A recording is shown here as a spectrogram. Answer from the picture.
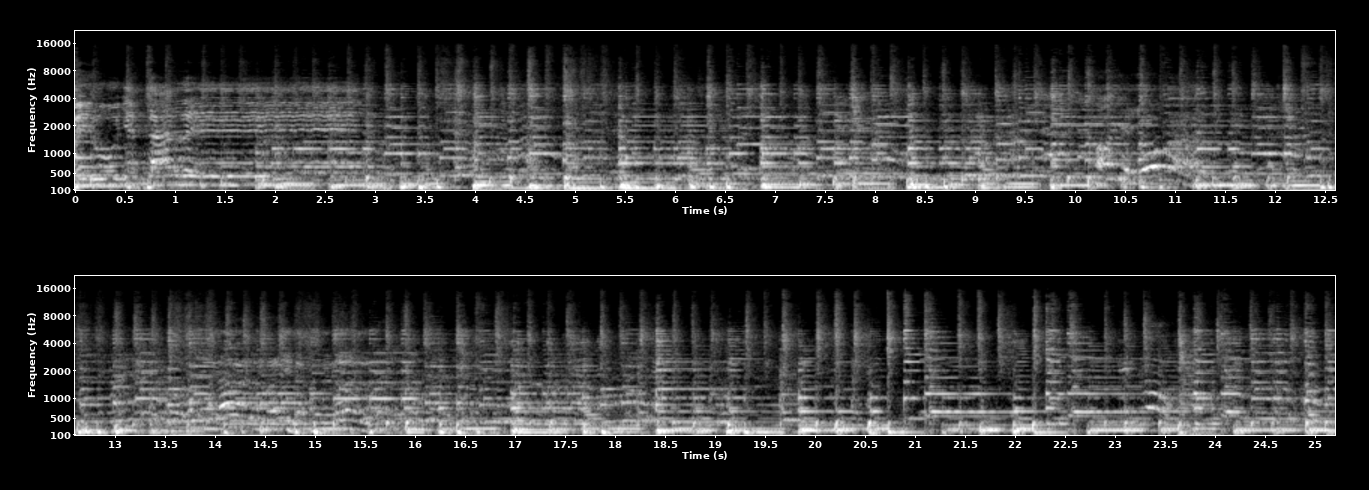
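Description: A paseo vallenato played live by a small group: two acoustic guitars strumming and picking over a hand drum and a scraped guacharaca keeping a quick, steady beat.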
